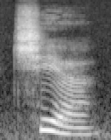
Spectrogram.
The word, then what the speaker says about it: cheer: you up pronunciation tip don't pronounce the r of course it's more like a yes sound so cheer it's actually a bit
